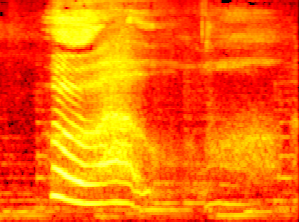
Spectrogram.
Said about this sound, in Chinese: 小四子盯着公孙看了好久，突然打了个哈欠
